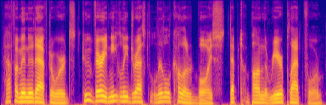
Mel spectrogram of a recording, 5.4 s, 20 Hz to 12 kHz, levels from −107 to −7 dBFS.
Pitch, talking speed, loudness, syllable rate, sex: 120 Hz, 175 wpm, -19 LUFS, 5.7 syllables/s, male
